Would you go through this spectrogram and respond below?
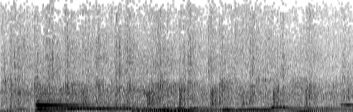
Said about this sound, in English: Somebody give Jesus a mighty clap of praise. Amen.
